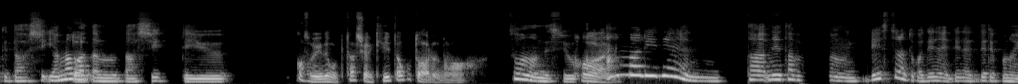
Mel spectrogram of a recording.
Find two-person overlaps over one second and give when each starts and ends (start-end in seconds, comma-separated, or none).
none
